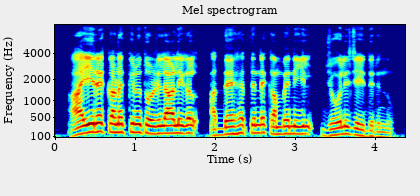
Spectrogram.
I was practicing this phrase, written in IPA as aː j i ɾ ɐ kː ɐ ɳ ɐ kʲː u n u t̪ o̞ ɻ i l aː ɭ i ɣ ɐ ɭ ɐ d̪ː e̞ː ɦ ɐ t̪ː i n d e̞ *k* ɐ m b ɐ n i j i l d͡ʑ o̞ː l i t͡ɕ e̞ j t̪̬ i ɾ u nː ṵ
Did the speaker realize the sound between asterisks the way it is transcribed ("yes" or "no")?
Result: yes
